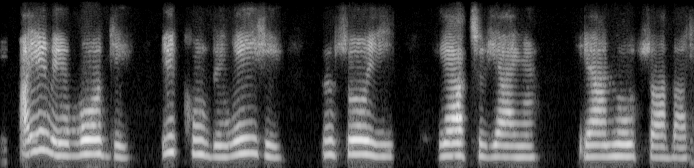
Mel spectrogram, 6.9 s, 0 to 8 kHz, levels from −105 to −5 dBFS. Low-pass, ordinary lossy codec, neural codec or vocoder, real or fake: 7.2 kHz; Opus, 16 kbps; codec, 24 kHz, 0.9 kbps, WavTokenizer, medium music audio release; fake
